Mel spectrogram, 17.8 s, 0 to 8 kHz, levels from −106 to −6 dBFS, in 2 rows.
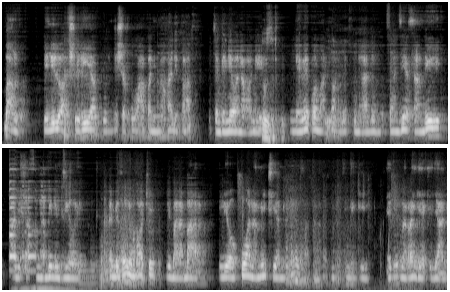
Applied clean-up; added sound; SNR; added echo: neural mask model DeepFilterNet 3.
